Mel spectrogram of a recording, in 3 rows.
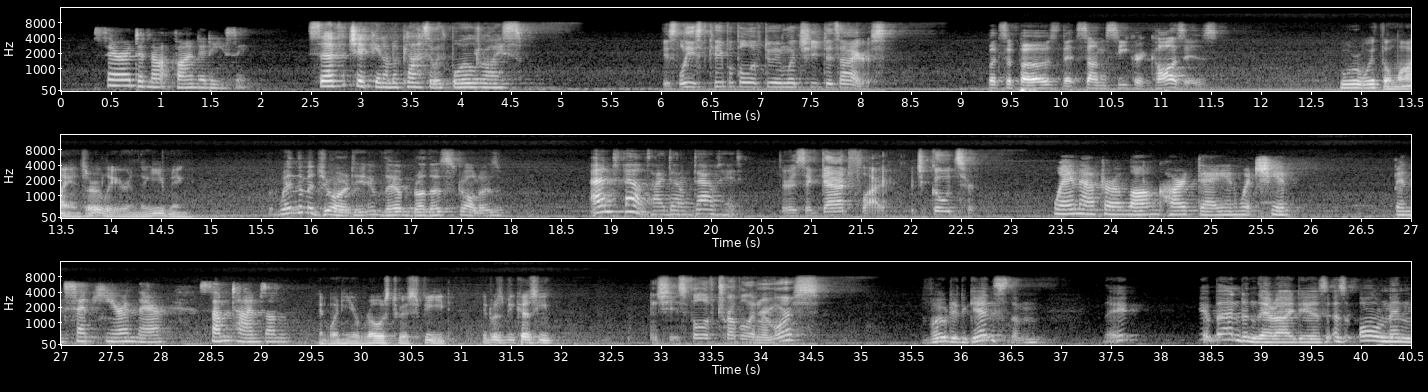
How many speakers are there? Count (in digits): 7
